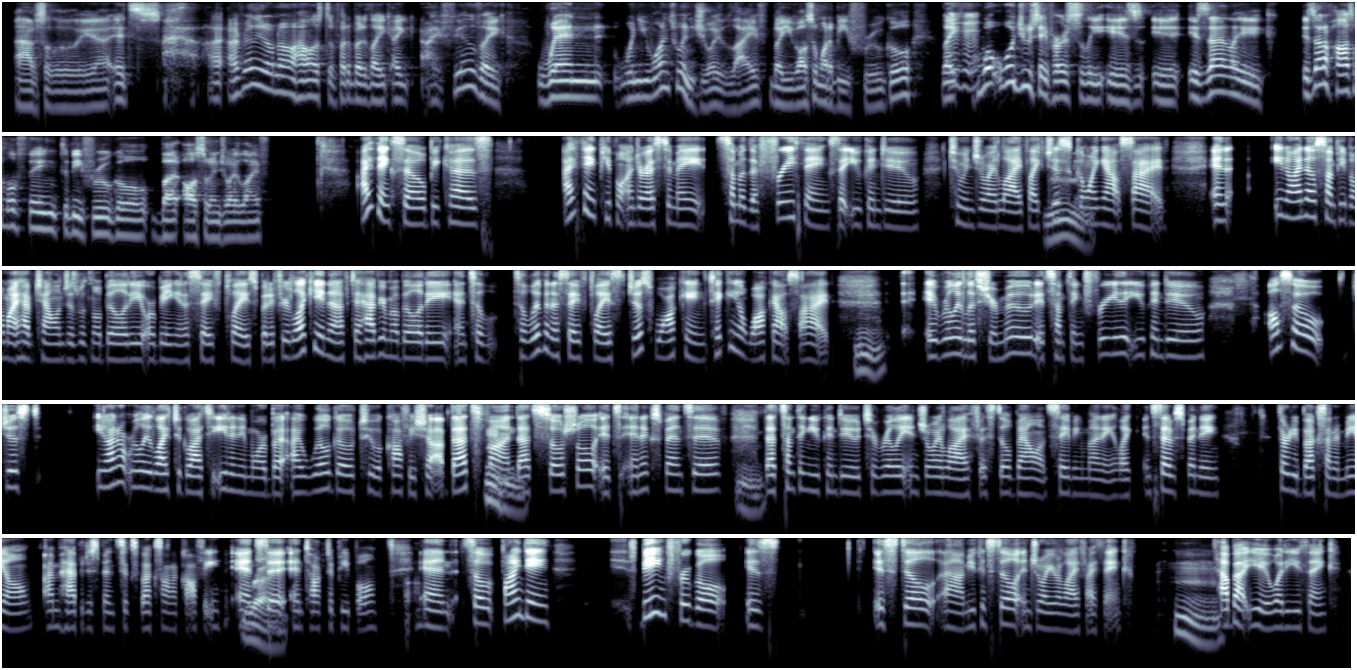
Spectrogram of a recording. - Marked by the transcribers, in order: sigh; other background noise; background speech; tapping
- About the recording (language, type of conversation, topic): English, unstructured, How do you balance saving money and enjoying life?
- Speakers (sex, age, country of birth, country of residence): female, 55-59, United States, United States; male, 25-29, Colombia, United States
